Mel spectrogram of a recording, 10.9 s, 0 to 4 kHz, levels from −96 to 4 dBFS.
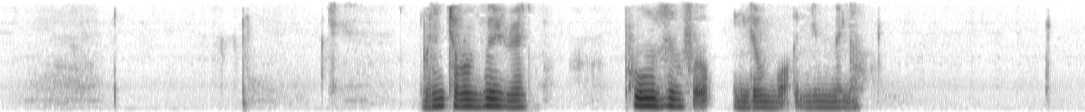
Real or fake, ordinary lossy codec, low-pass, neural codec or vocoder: fake; MP3, 24 kbps; 3.6 kHz; autoencoder, 22.05 kHz, a latent of 192 numbers a frame, VITS, trained on one speaker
